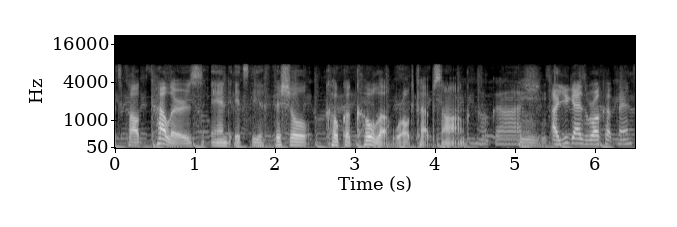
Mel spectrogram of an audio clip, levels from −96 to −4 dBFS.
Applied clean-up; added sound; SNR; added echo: none; none; none; none.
